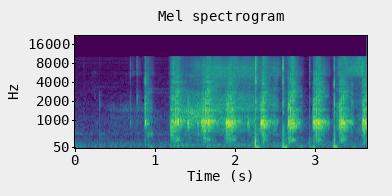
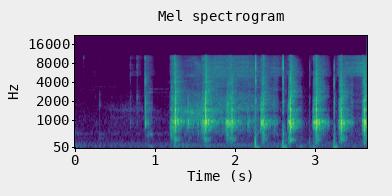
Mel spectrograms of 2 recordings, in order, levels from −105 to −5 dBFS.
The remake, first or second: first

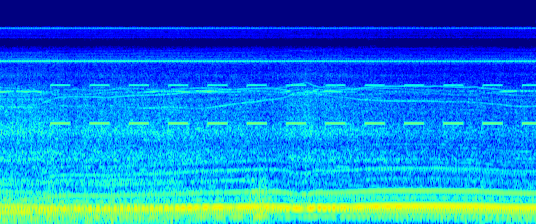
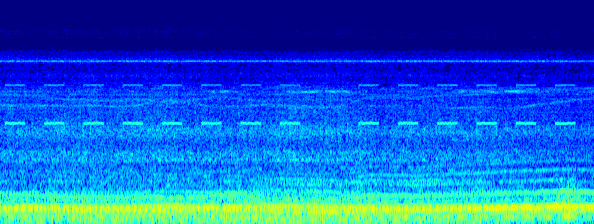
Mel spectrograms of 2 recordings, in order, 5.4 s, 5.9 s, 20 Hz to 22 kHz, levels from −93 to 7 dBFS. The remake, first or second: second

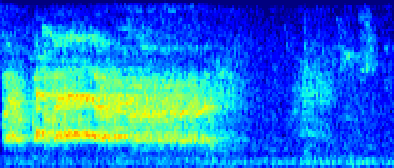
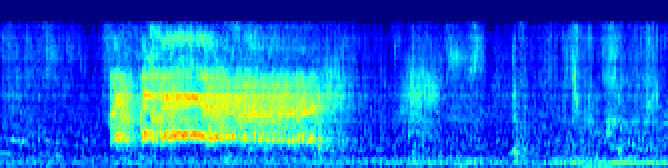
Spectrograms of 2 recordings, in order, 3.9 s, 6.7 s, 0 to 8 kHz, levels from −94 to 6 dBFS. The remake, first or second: second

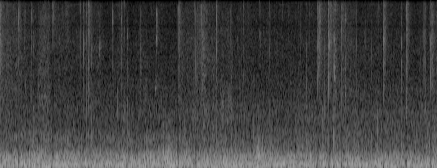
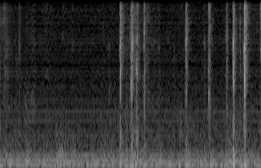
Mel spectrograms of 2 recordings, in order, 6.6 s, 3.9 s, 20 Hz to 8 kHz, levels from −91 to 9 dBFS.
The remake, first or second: second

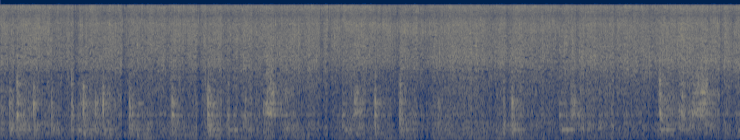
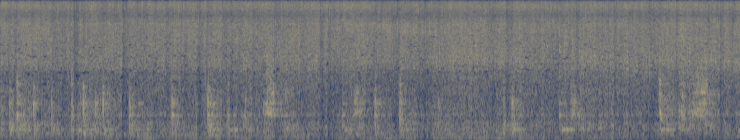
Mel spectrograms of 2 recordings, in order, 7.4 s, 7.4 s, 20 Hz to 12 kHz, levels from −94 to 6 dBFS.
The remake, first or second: first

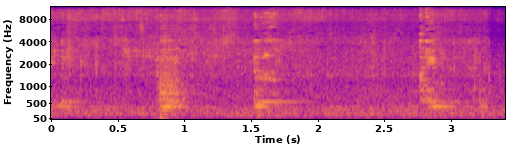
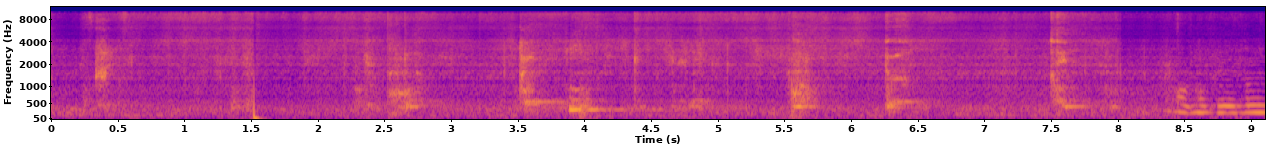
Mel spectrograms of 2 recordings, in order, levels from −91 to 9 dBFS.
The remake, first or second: second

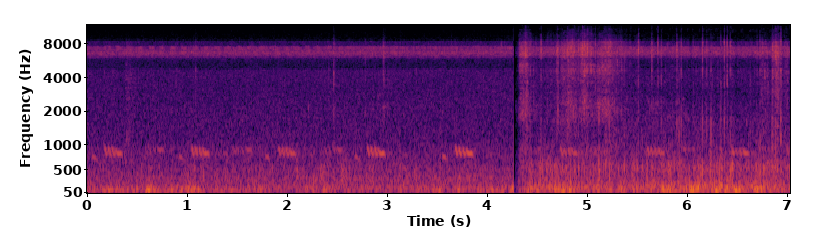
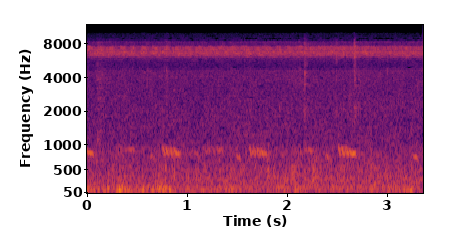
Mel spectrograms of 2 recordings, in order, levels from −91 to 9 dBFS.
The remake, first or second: second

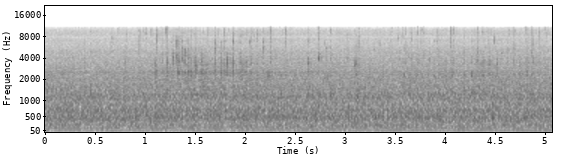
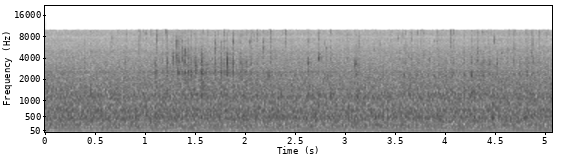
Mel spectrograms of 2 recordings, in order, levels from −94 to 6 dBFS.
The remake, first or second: first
